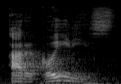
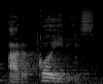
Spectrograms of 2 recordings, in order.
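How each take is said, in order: First: "Arcoíris" lento, por sílabas, hiato "o-í", acento en la "í"; pronunciación correcta. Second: "arcoíris" con diptongo, "ar-coi-ris", acento en la "o"; pronunciación incorrecta. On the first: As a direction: marca despacio la "í" acentuada de "Arcoíris". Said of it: "tildamos la I". ("Arcoíris" silabeado lentamente con la "í" tónica) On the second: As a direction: di "arcoíris" mal, uniendo "oi". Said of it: "tenemos que tildar la I para romper diptongo". ("arcoíris" mal dicho, sin romper el diptongo) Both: Shown as a demonstration.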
